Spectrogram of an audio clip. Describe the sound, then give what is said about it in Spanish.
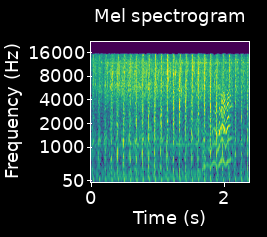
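A helicopter rotor chops in fast, steady thumps, loud throughout, with a brief rising whine sliding upward near the end. “Ay, ay, ay, venga, vete a dar una vueltita ahorita a mi helicóptero.”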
